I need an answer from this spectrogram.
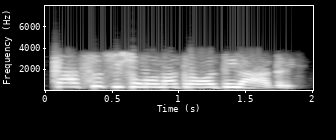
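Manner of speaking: normal talking voice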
